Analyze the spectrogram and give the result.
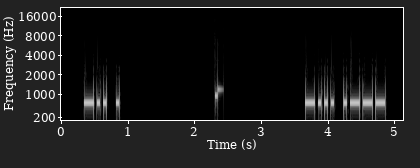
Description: Morse code, heard as a keyed tone, about 25 wpm, 700 Hz. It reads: DE BJ
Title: Top Two Letter Combinations in Words 25wpm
